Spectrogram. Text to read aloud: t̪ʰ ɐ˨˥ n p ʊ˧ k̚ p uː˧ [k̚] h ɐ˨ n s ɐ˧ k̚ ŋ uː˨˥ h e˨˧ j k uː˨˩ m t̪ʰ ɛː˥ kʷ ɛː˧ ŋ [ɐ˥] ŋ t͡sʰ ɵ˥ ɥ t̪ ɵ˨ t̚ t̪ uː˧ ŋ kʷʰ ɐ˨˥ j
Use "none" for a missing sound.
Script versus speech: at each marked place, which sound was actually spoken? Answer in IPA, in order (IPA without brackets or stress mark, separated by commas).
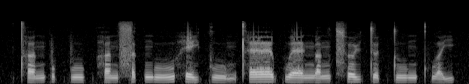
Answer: k̚, ɐ˨˥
